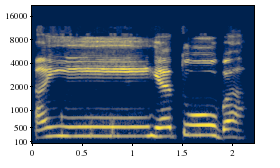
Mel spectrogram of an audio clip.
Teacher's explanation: نون ساکن کے بعد یا ہے, ادغام ہو رہا ہے, غنہ بھی ہو رہا ہے. این یتوب, تو کو بھی ہم نے 2 حرکات کھینچا واو مدہ کی وجہ سے, با کو زیادہ نہیں کھینچنا, ایک حرکت پڑھا جائے گا.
